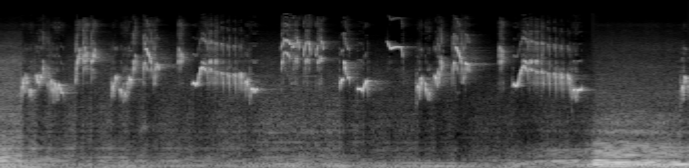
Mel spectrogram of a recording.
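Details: An orange-headed thrush, presumably male, sings a rapid, varied run of bright whistles and slurred, chattering notes packed close together. A low indoor hum ends in rushing noise; the song is played to prompt a caged bird to sing.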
